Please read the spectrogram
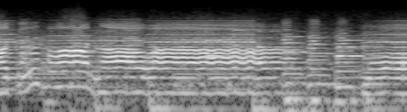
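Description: A pre-war Japanese ryūkōka song played from an old record: a singer holds long notes with a marked vibrato over instrumental accompaniment, with the dull, narrow sound of an early recording.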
